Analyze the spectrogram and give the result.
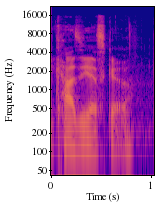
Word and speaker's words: Kosciuszko: In Mississippi, we say Kosciuszko. – Kosciuszko. – I'm not sure how they say it here, which I'm sure they would retain the Polish pronunciation.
